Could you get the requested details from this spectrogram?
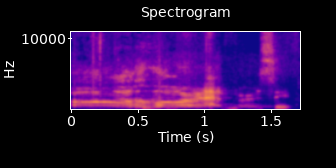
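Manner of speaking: soft, breaking "Oh, Lord have mercy"; real tears caught in the voice; choked up. Real, not acted. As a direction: overcome with real emotion. Preacher overcome mid-sermon.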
